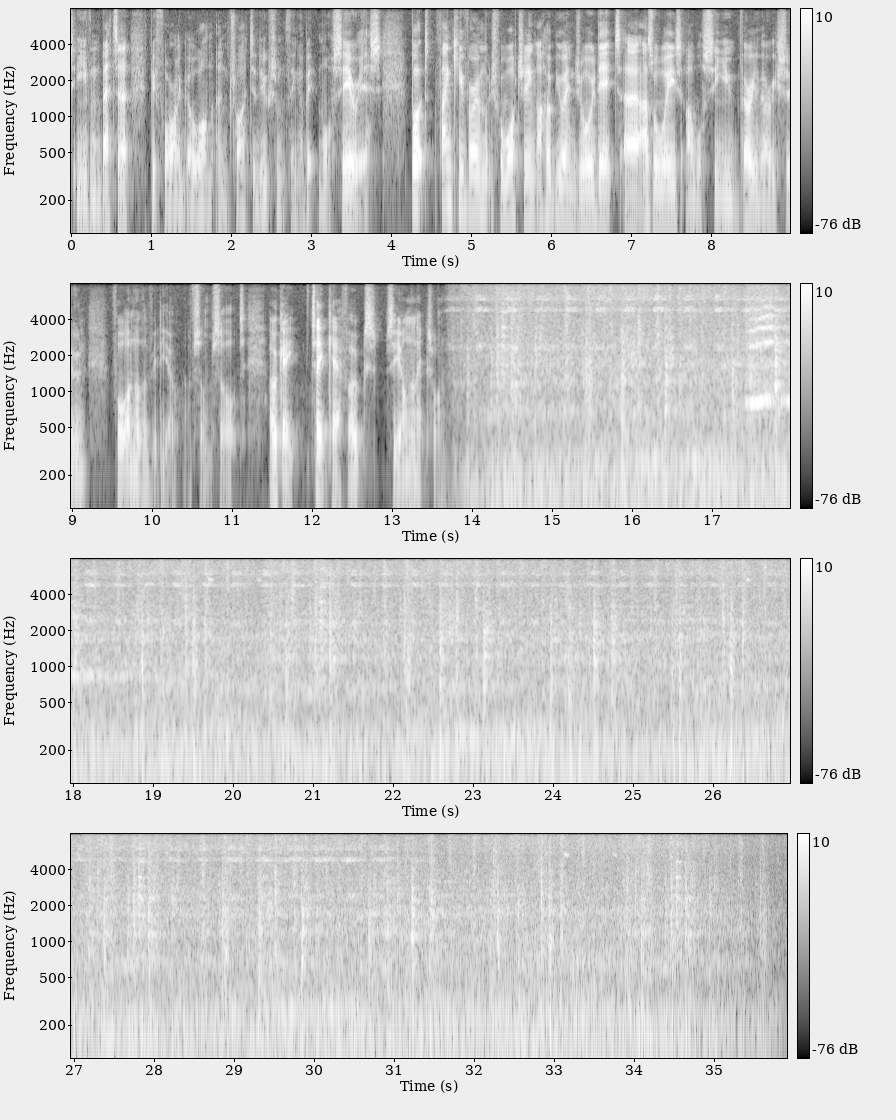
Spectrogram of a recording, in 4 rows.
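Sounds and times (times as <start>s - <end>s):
railway carriages rumbling: 13.7s - 35.9s
train wheels clickety-clack: 13.7s - 35.9s
high tone: 17.3s - 21.8s.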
